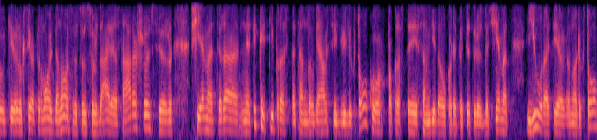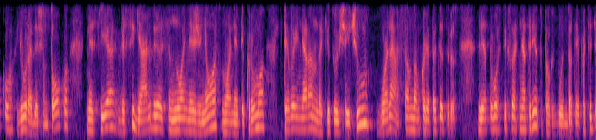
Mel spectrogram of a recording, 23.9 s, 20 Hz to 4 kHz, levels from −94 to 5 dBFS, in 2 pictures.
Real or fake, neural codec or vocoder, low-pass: fake; codec, 24 kHz, 6 kbps, HILCodec; 3.6 kHz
